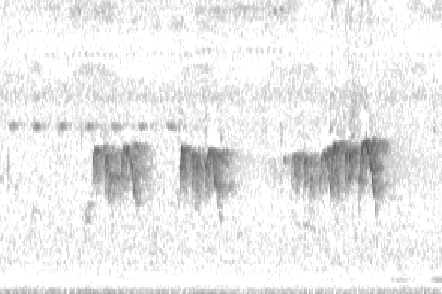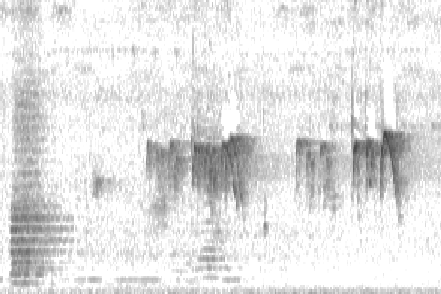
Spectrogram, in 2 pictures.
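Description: Songbird chirping in quick repeated phrases of high, sweeping notes, loudest near the end. A short tonal toot sounds about halfway through.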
